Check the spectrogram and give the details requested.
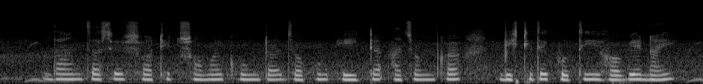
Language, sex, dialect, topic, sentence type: Bengali, female, Rajbangshi, agriculture, question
